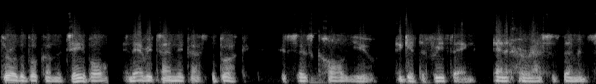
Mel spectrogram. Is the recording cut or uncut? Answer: cut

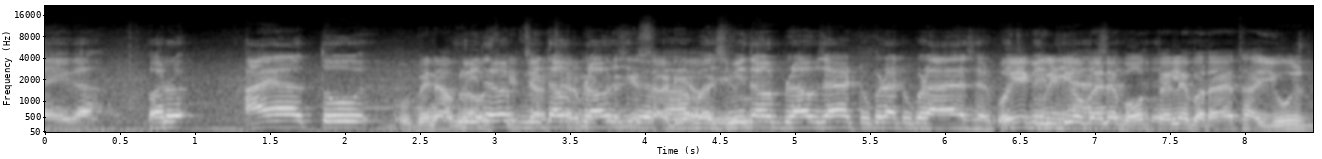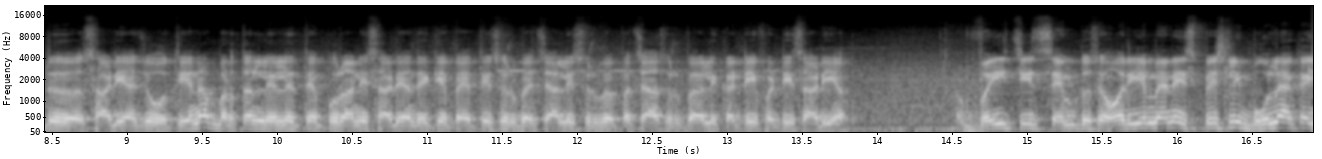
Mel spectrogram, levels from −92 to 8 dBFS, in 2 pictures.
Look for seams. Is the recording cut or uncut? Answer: uncut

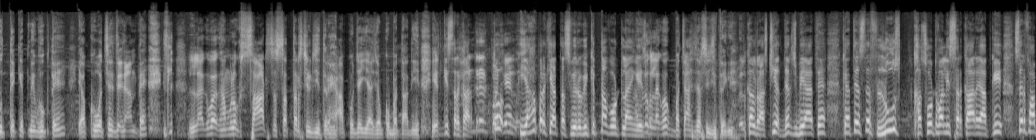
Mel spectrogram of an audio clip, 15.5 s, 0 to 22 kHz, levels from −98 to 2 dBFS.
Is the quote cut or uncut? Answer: cut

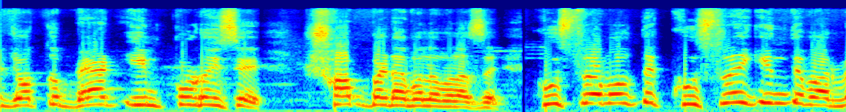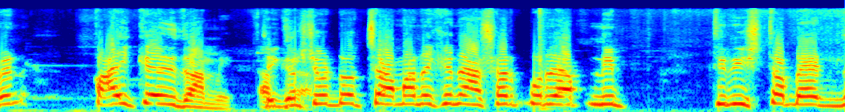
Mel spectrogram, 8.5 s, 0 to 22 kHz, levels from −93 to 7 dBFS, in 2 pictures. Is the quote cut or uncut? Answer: cut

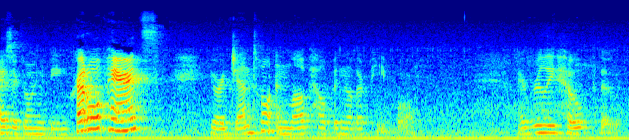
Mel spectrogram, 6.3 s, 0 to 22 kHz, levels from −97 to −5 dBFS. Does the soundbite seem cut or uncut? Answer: uncut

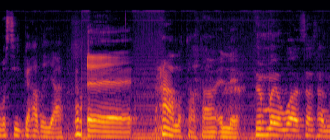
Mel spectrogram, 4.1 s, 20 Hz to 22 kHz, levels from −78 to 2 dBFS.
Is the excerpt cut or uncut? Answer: cut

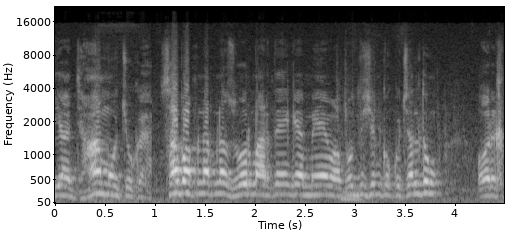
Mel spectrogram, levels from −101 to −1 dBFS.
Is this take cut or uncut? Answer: cut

